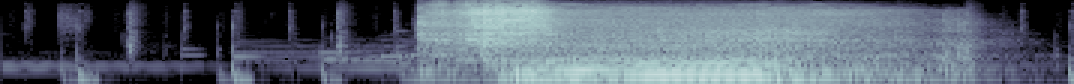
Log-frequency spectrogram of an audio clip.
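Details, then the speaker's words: Ford turbo engine conversion swap: cranks briefly, catches and surges, then sags and dies within about four seconds; no idle on its own but runs with throttle; cause unknown, spark plugs suspected. "there you go it dies like immediately after you get it to [Music] run but if I give you gas it will run that's the weird [Music] part"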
